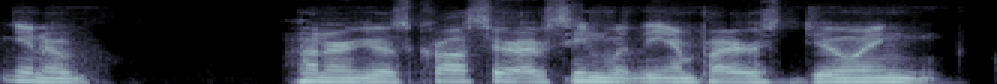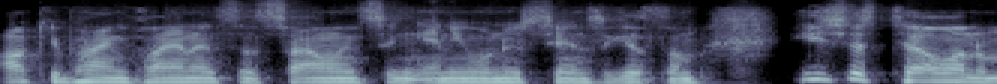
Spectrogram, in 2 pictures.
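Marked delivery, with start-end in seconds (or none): none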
